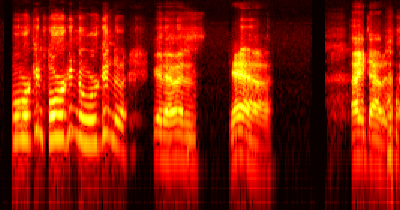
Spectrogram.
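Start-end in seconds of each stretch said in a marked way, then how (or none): 0.2-1.6 babbled out in a very high voice. Retelling how a man suddenly sounded: Swedish Chef impression. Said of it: "all of a sudden he sounds like this Swedish chef".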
